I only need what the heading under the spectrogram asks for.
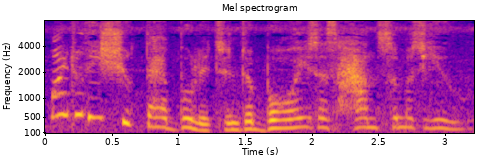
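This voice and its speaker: A woman's voice: a little high, wildly swooping pitch, normal speed, slight background noise. An actress playing a languid, imperious middle-aged Spanish noblewoman in a radio drama, brooding and commanding. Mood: brooding, seductive. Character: languid, imperious older Spanish noblewoman, sun-weary mother.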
